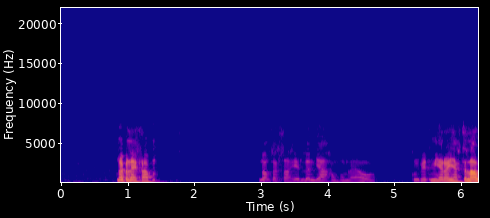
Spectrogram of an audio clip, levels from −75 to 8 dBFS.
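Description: From 2.96 s to the end, the automatic gain control is rising: after the input dropped by about 22 dB, it judged the level too quiet and pushed its gain up gradually, so the speech and the room noise behind it swell together.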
